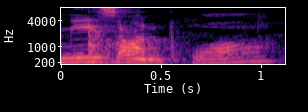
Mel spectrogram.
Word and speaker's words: mise en place: M-I-S-E, mise. Mise. And then there's a space, and it's E-N, on. And then place, which is like place. It's spelled like place, but it's French.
